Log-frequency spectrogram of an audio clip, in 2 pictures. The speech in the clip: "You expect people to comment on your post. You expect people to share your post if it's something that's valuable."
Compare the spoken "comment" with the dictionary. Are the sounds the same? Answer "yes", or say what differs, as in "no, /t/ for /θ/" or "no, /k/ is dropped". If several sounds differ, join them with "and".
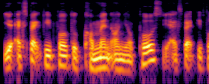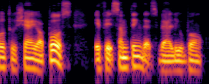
yes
